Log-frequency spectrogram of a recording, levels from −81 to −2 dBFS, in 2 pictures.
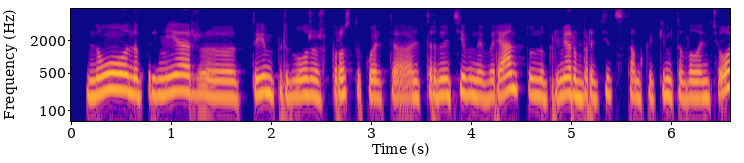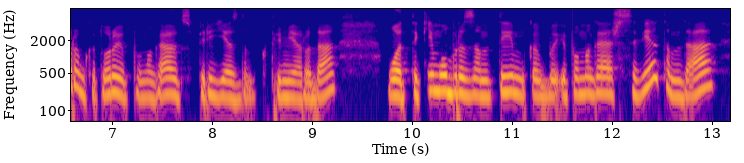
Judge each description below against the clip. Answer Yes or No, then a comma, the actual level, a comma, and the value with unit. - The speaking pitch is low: No, high, 190 Hz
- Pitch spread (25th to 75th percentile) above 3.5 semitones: No, average, 2.7 semitones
